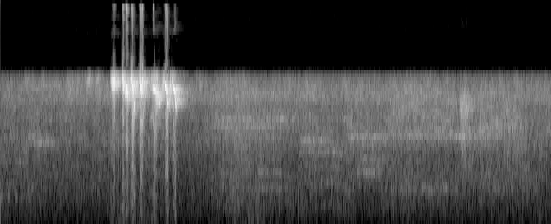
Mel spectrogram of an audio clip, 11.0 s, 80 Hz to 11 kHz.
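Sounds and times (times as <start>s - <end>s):
Double-collared seedeater twittering: 1.7s - 3.8s.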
